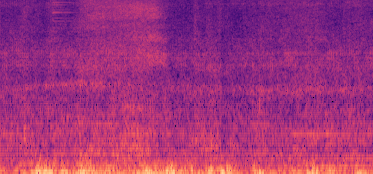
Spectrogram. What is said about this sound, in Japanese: いや、まあこんな感じで風があったりは結構今日こう強風吹いてるんですけどね。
